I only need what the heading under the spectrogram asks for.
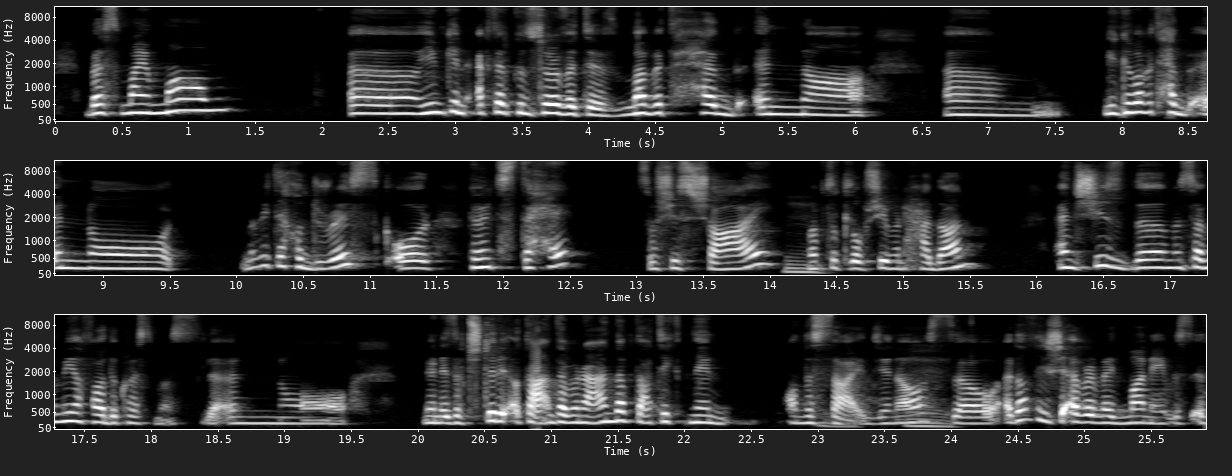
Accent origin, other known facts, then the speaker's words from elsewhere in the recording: Lebanon; now in London, United Kingdom; بشكر ربي على طفولتي بلبنان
